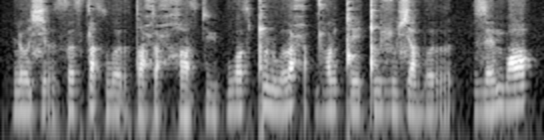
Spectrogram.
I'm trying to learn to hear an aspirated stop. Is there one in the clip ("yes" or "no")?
no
